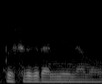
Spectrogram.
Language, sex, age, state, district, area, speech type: Bodo, female, 30-45, Assam, Baksa, rural, spontaneous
